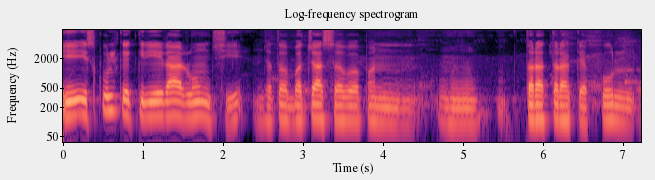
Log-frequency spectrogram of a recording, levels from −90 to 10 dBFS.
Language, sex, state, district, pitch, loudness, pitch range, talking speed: Maithili, male, Bihar, Darbhanga, 115 Hz, -21 LUFS, 105-130 Hz, 115 wpm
